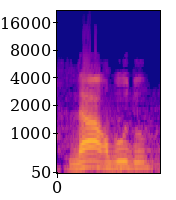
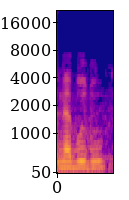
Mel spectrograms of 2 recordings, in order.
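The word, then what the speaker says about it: نعبد: Na'budu. Donc na'budu c'est pas nabudu, d'accord? C'est na'budu. Donc tu dois resserrer ici. Tu dis na'budu, na'budu. Na'budu. D'accord? Donc le Rain il sort du milieu de la gorge.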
